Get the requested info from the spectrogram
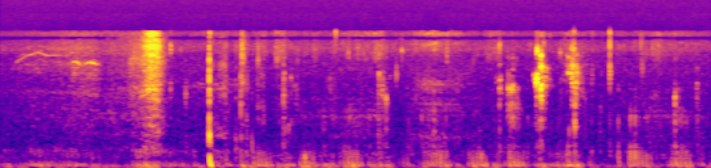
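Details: Indoors, a Ragamuffin cat licks a girl to show affection, its low continuous purr mixed with wet licking and lapping clicks, plus one sharp tap about two seconds in.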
